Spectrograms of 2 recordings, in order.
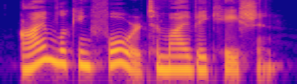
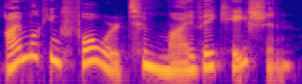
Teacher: Notice the smooth connection between looking and forward.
